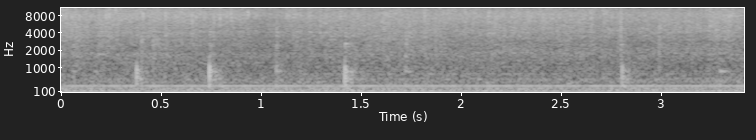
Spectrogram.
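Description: Garlic and ginger sizzle in a thin layer of oil in a wok for Filipino-style chicken curry, a steady bright frying hiss with a few light clicks of a spatula stirring, close and without talk.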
